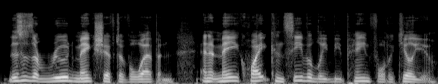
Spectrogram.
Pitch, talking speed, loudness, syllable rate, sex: 140 Hz, 245 wpm, -18 LUFS, 6.4 syllables/s, male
